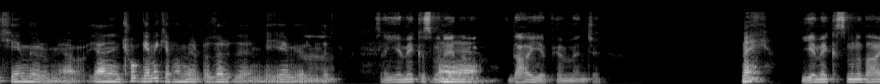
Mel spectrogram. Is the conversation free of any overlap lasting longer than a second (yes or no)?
yes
